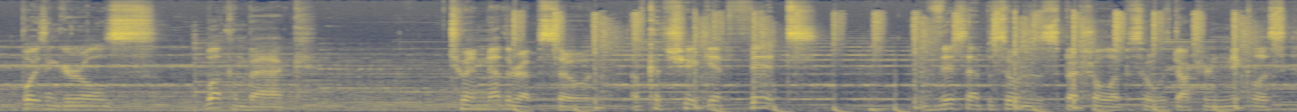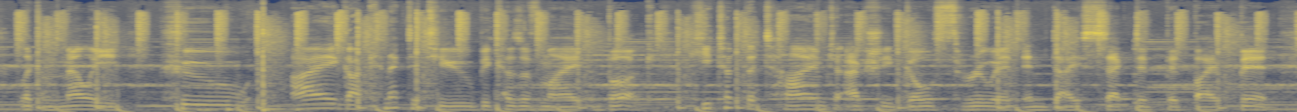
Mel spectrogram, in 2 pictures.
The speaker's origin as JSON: {"language": "English", "town": "Langley", "region": "British Columbia", "country": "Canada", "tie": "born or raised there", "also_born_or_lived": "Poland", "said": "kind of like in the suburbs, so I'm like 40 minutes away from downtown Vancouver"}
